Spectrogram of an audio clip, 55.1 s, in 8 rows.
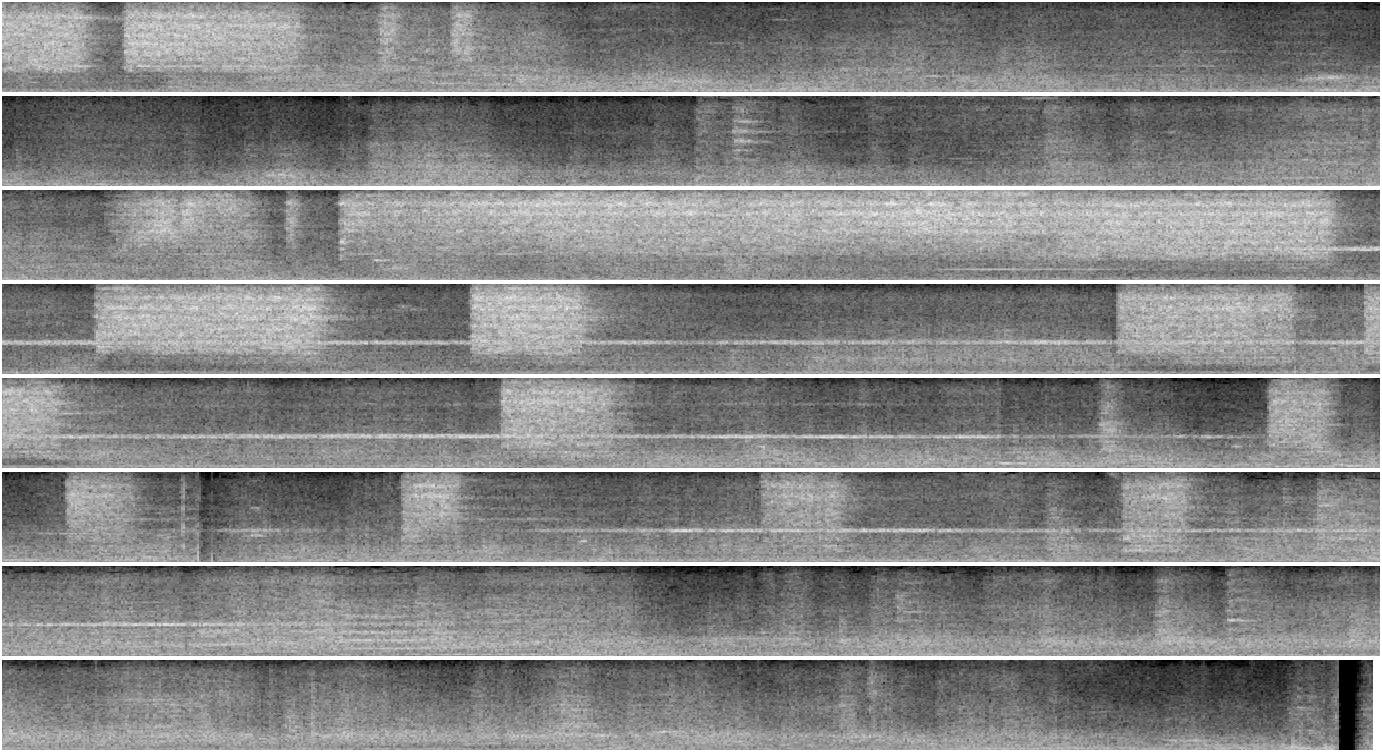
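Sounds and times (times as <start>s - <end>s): freight train rumbling on rails: 0.0s - 55.0s
train clanks: 0.0s - 55.0s
high wheel squeal: 13.2s - 45.2s.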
